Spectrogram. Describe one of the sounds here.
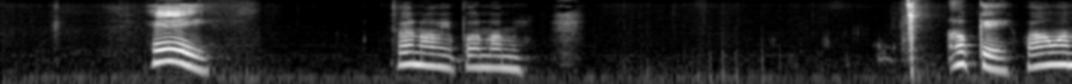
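A small dog whines close by in short, high, wavering cries.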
